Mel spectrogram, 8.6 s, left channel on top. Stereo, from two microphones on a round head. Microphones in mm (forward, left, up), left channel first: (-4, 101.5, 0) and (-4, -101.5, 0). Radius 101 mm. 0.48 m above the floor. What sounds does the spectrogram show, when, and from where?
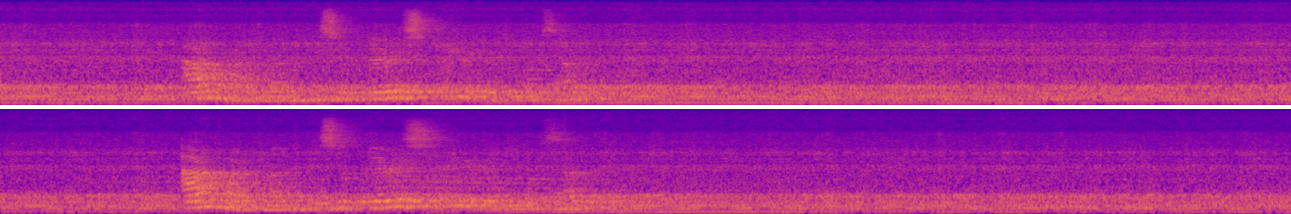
1.2 s a woman speaking: 50° right (ahead or behind), 1.0 m; by 4.0 s 40° left (ahead or behind), 2.5 m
